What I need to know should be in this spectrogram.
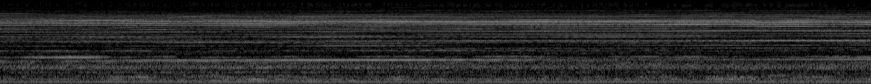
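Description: A thin, steady high-pitched whine rides over the spin hum without letting up, which points to worn motor bearings.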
